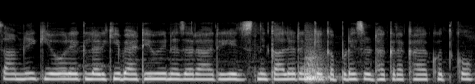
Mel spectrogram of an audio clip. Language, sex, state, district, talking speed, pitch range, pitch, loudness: Hindi, female, Uttar Pradesh, Lucknow, 275 wpm, 235-250 Hz, 245 Hz, -16 LUFS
